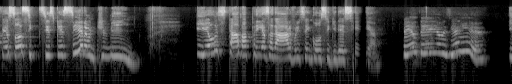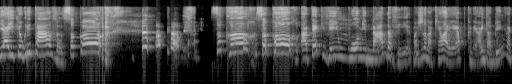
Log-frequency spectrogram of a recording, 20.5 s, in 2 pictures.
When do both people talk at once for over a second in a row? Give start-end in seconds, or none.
none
